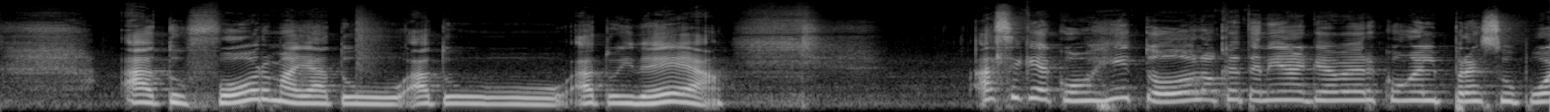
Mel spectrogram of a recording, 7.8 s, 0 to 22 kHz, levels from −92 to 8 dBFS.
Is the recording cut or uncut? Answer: uncut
